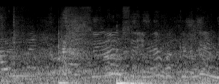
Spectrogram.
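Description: Passers-by talking on a busy pavement, several voices overlapping, with a low bump just past a second in.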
